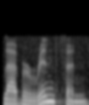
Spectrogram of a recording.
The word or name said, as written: labyrinthine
